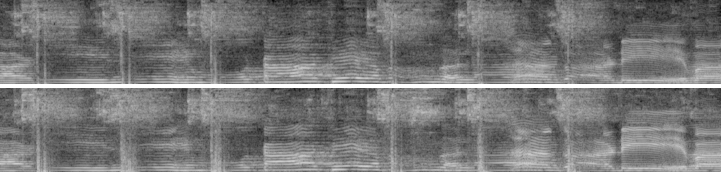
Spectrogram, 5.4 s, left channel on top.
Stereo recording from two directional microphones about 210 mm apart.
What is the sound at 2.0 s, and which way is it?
Music, 25° left (ahead or behind).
